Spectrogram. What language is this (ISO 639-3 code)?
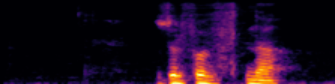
uzb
